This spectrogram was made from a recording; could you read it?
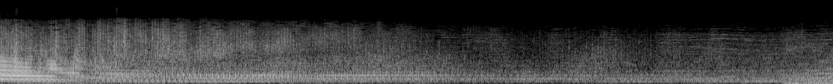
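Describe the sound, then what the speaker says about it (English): Aircraft powered by two Pratt & Whitney R985 radial piston engines flying at an air show at Tinker Air Force Base, a steady loud propeller drone with throbbing harmonics that gradually fades slightly as it passes, no voices. "it's powered by two Pratt & Whitney R985 radial piston engines that generate 450 pounds of thrust each"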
